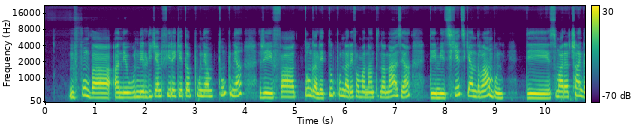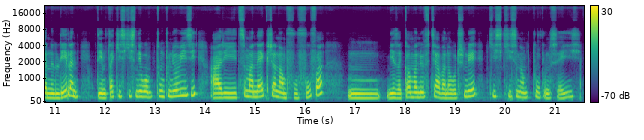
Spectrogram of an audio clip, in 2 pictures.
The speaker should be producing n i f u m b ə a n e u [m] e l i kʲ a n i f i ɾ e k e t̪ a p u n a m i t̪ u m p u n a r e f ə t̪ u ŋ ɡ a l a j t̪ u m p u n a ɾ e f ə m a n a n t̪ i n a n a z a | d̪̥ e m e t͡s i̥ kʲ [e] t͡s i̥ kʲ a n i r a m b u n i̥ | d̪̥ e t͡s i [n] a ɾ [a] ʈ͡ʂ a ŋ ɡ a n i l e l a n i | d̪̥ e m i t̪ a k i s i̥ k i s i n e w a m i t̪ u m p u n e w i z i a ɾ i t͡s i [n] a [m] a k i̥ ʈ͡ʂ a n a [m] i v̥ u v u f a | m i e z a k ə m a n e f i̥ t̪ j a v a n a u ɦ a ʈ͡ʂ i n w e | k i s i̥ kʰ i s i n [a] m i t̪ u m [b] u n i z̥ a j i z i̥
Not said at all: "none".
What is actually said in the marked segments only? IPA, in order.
n, e, m, a, m, n, m, a, p

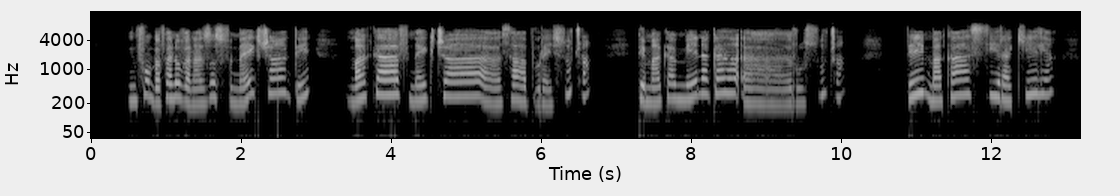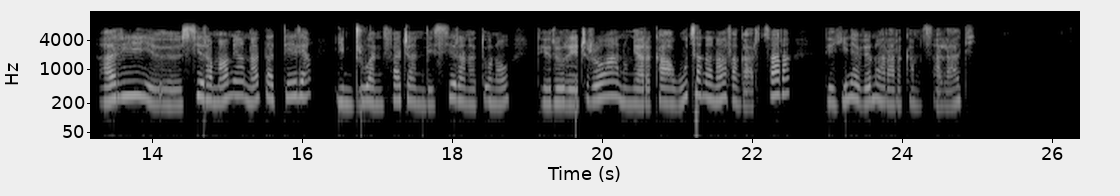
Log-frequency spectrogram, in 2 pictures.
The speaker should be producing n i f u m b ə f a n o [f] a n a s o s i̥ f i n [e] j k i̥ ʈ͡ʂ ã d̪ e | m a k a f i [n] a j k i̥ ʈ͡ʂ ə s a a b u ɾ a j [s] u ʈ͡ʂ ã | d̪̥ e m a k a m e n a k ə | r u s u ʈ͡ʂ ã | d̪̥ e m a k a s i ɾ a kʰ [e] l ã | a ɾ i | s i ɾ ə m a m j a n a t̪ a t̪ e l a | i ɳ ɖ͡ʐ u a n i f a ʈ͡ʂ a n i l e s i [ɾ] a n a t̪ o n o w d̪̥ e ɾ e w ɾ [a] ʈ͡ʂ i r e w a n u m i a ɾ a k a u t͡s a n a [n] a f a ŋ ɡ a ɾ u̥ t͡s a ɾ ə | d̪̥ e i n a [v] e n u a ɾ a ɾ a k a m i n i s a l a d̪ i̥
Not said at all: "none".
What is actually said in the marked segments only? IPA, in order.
v, a, n, s, e, ɾ, e, n, v

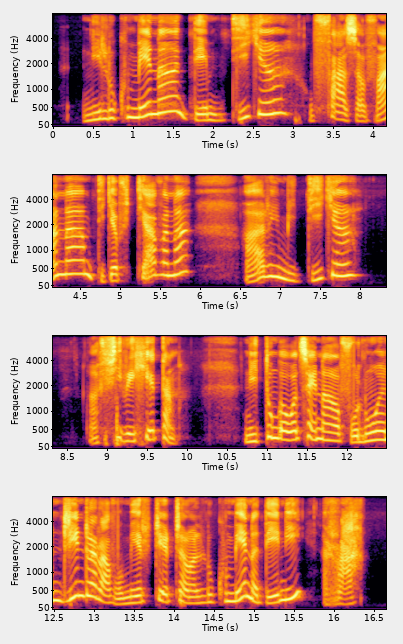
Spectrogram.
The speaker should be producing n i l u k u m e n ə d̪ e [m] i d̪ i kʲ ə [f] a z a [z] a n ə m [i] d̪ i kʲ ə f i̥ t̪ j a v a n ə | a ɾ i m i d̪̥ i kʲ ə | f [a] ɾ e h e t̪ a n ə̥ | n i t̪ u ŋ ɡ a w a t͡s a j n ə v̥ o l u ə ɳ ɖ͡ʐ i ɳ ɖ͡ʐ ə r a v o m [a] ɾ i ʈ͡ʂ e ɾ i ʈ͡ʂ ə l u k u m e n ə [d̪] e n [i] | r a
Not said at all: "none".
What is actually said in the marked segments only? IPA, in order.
m, f, v, i, i, e, d̪, i

